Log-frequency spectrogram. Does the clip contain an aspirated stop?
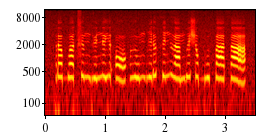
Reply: no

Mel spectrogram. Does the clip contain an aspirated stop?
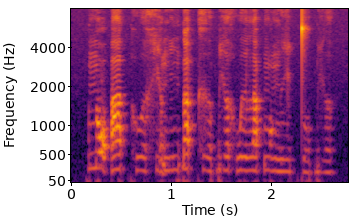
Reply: no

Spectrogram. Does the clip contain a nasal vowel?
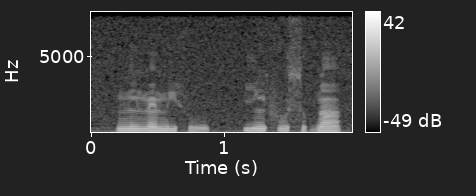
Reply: yes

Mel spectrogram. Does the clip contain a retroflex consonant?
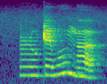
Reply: yes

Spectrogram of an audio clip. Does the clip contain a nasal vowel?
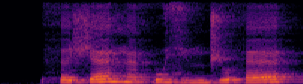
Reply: yes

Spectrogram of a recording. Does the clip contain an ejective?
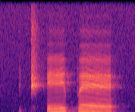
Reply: yes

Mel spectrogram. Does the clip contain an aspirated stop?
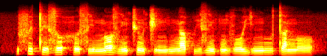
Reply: no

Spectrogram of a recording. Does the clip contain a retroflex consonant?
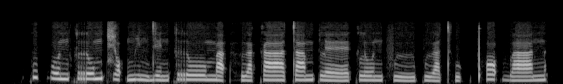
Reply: no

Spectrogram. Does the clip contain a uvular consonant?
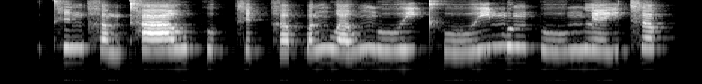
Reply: no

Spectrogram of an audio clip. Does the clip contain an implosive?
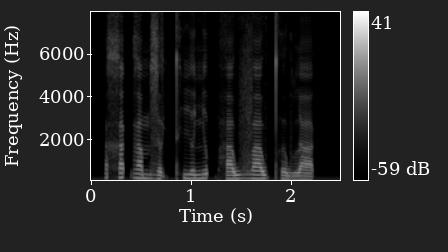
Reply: no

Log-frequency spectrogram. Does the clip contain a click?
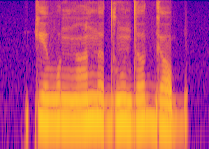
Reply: no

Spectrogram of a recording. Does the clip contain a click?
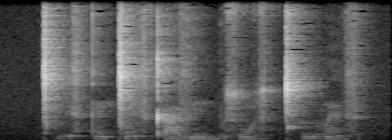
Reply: yes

